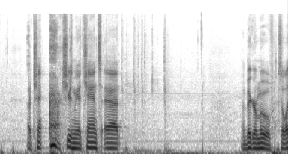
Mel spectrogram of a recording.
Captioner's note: coughing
